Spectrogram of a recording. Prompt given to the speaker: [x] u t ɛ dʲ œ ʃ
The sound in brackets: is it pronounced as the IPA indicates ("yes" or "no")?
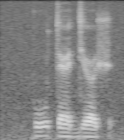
no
